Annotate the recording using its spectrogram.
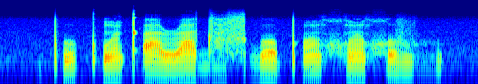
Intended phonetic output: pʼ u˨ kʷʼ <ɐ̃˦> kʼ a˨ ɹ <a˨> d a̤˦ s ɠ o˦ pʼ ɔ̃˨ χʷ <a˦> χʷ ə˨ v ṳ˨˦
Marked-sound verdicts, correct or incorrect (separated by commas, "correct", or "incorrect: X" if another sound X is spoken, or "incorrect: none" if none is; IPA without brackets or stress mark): incorrect: ã˦, incorrect: a˦, incorrect: ã˦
